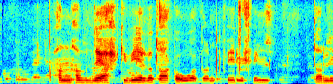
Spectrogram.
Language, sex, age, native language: Icelandic, male, 11, Icelandic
